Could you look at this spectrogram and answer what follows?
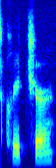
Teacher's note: The z to zh, as seen in usual, becomes usual with a zh there. The t plus a y, as in creature, becomes a ch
